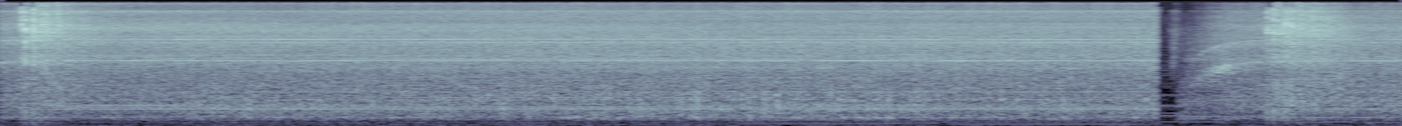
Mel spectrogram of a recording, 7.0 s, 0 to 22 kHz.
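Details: Active 2.0 pressure washer after about two years of use, stock nozzle, measured at 825 PSI and 1.84 GPM: constant high motor whine with a faint pump hum, steady speed without surging or grinding; normal running.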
